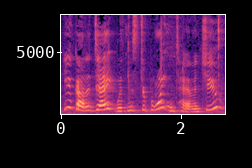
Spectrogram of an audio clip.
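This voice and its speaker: A woman's voice: extremely high pitch, very animated, moderate pace. A woman playing a sympathetic, clucking landlady in an old-time radio comedy, performed live on stage. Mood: sympathetic, curious. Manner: fussy, sympathetic exclaiming. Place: small-town theater stage, performed live. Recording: live stage recording with audience noise.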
